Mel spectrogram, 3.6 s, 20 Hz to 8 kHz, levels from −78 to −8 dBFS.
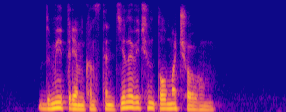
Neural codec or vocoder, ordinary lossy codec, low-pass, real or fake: codec, 16 kHz, 2 kbps, X-Codec, WavLM features, trained on Multilingual LibriSpeech; Opus, 24 kbps; 7.2 kHz; fake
